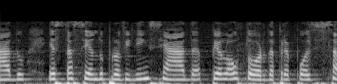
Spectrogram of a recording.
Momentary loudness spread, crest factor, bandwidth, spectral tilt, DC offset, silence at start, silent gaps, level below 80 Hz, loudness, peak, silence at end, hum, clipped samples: 4 LU; 14 dB; 8 kHz; -4 dB/octave; under 0.1%; 0 s; none; -20 dBFS; -16 LUFS; 0 dBFS; 0 s; none; under 0.1%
